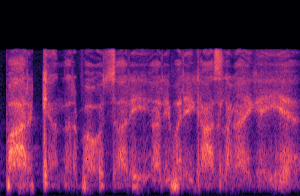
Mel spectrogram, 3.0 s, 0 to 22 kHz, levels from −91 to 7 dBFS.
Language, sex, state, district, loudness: Hindi, male, Rajasthan, Jaipur, -21 LUFS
